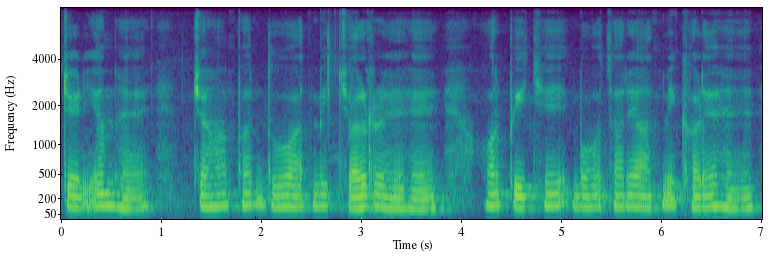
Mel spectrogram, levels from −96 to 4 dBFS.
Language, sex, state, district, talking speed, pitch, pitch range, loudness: Hindi, male, Jharkhand, Garhwa, 135 wpm, 115 Hz, 105-120 Hz, -20 LUFS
